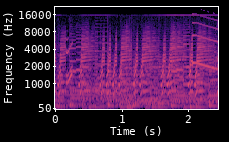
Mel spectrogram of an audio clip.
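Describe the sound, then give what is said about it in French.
Donald Duck, in a video game, grumbles after eating a chili pepper, in a garbled, nasal quacking voice over steady, busy background game music, the muttering running throughout the moment. “Et là, là, Donald a pris du piment. On l'entend qui râle.”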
